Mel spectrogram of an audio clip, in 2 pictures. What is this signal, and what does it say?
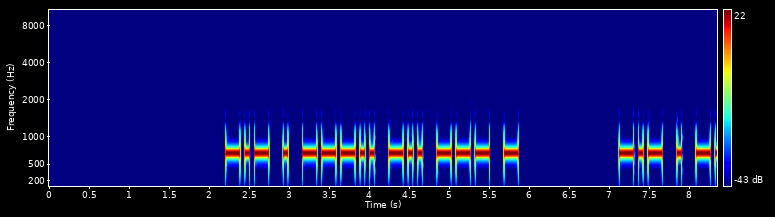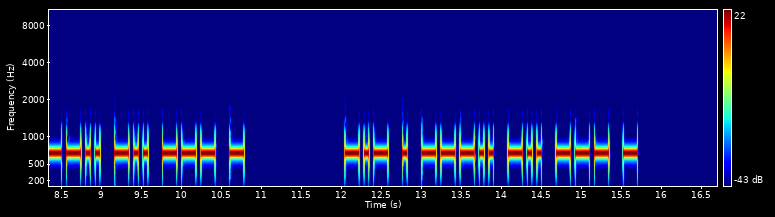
Morse code, heard as a keyed tone, about 20 wpm, 700 Hz. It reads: KE8DOT KE8DOT KE8DOT
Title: USA Call Signs - 6 Characters - Repeated 3x - 20wpm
